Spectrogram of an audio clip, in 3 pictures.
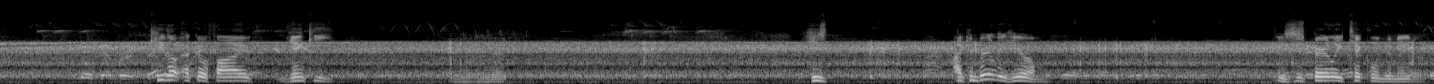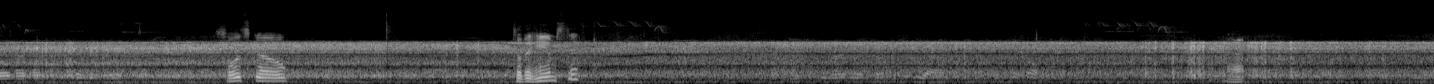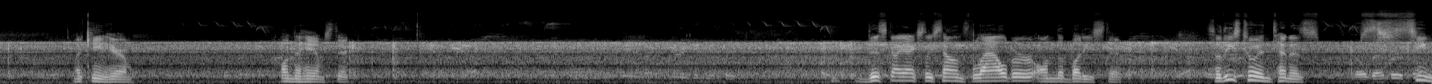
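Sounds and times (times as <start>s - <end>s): radio static hiss: 0.0s - 43.0s
weak radio station: 0.0s - 43.0s.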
